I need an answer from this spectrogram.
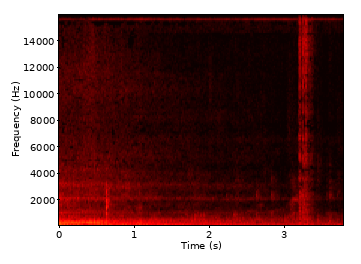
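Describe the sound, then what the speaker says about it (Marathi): A knife slices through steamed squares of sorghum-flour and spinach dough in a kitchen, giving a couple of soft taps against the tray over a steady low background hum. "आता आपण ह्याच्या वड्या अशा कापून घेऊया।"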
